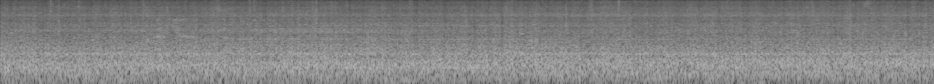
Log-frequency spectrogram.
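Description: Jet engines roar steadily, heard from inside an airliner cabin.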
